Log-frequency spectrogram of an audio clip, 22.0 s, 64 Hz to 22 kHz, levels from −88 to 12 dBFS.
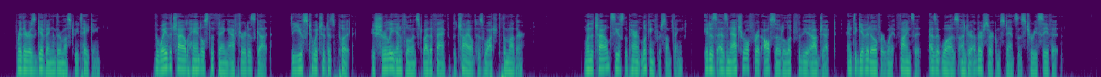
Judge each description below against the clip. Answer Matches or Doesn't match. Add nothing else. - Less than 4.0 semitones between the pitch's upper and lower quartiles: Matches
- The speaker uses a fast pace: Matches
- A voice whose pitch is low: Matches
